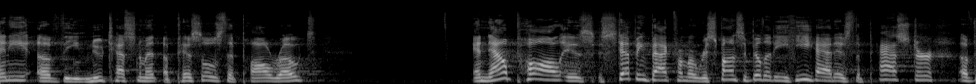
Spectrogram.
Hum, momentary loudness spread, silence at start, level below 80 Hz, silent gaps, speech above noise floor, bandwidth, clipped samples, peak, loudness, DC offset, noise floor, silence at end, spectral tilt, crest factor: none; 7 LU; 0 s; -78 dBFS; none; 43 dB; 15 kHz; under 0.1%; -8 dBFS; -29 LUFS; under 0.1%; -72 dBFS; 0 s; -4.5 dB/octave; 22 dB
